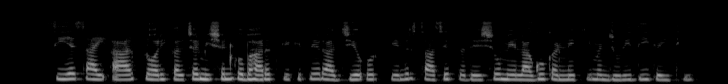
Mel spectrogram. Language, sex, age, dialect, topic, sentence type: Hindi, female, 18-24, Hindustani Malvi Khadi Boli, banking, question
